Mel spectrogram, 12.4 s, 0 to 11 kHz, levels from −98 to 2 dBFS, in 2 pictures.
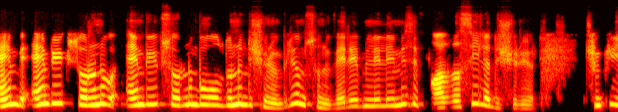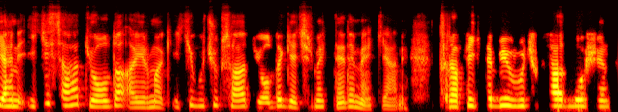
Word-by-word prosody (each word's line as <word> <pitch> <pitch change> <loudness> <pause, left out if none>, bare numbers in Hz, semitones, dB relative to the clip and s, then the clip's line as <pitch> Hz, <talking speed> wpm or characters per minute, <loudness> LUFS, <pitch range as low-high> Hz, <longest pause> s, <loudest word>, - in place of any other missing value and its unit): En 220 +6 +7
b - - +4
en 240 +6 +6
büyük 270 0 +4
sorunu 225 +1 +4
en 210 +3 +5
büyük 240 0 -1
sorunun 230 +2 +1
bu 230 -1 +2
olduğunu 220 +2 +3
düşünüyorum, 150 -11 -3
biliyor 270 +3 -1
musun? 145 - -5
Verimliliğimizi 195 - -2
fazlasıyla 170 - +1
düşürüyor. 120 -3 -6 0.5
Çünkü 215 +4 -2
yani 185 -2 +3
2 195 +9 -10
saat 230 0 -4
yolda 170 +3 -1
ayırmak, 150 +1 -5
2,5 190 +4 -9
saat 175 +1 -1
yolda 145 +5 -2
geçirmek 170 0 -4
ne 145 +3 -2
demek 130 - -6
yani? - - -8 0.4
Trafikte 195 +3 0
1,5 190 -2 +1
saat 195 -1 +7
boşa 185 -1 -1
195 Hz, 160 wpm, -25 LUFS, 170-225 Hz, 0.5 s, En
